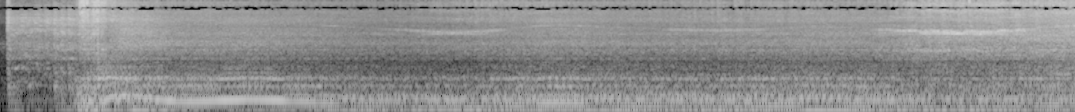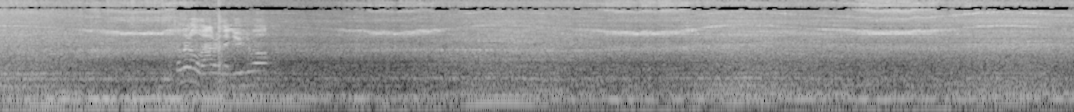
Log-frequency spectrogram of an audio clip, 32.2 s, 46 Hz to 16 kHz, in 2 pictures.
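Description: The Chevelle's supercharged LS V8 starting about a second in and then idling steadily. A faint high whistle rises and falls about every three seconds in the second half.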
